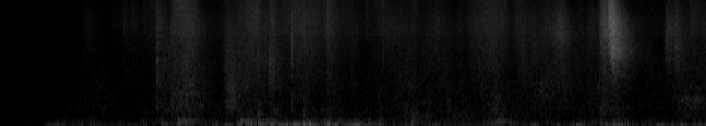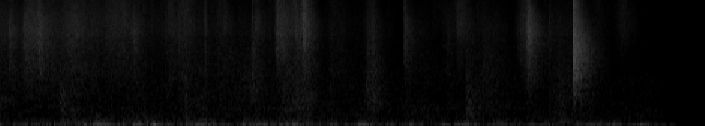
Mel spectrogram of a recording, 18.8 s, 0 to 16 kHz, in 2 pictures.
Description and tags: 20190102 Taking off my Clothes
Me taking off my clothes.
cloth, clothing, clothes, fabric, undress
